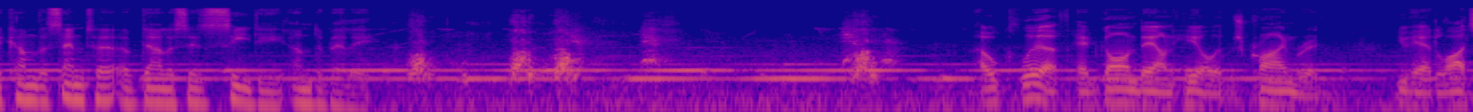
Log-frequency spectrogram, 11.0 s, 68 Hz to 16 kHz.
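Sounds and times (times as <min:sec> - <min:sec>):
droning music: 0:00.0 - 0:11.0
dog barking: 0:03.0 - 0:05.1, 0:06.3 - 0:06.8.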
